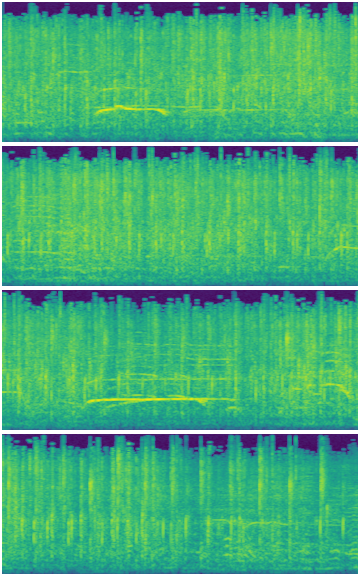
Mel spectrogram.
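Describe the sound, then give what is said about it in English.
A crowd applauds steadily as Longlevens and Gloucester City walk out onto the Meadow Park turf for an FA Cup second qualifying round match, with a large home attendance. The clapping stays dense and even throughout while a voice talks over it. “Great noise. Great noise. High attendance here at Meadow Park.”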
